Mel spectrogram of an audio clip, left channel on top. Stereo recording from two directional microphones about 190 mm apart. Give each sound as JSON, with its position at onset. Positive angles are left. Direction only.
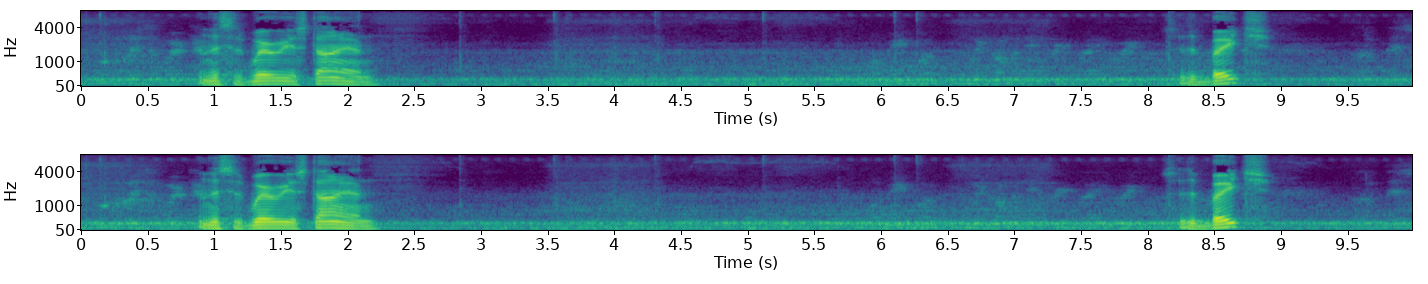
{"t": 0.8, "sound": "speech", "side_deg": -20}
{"t": 8.2, "sound": "speech", "side_deg": -20}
